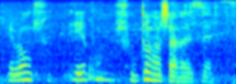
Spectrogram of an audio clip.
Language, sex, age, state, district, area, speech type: Bengali, female, 18-30, West Bengal, Uttar Dinajpur, urban, spontaneous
